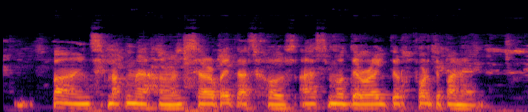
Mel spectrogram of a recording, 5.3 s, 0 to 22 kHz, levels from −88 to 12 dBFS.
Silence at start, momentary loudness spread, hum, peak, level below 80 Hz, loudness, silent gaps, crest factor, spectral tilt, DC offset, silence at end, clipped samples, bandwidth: 0.05 s; 7 LU; none; 0 dBFS; -42 dBFS; -14 LUFS; none; 14 dB; -5 dB/octave; under 0.1%; 0 s; under 0.1%; 7.6 kHz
